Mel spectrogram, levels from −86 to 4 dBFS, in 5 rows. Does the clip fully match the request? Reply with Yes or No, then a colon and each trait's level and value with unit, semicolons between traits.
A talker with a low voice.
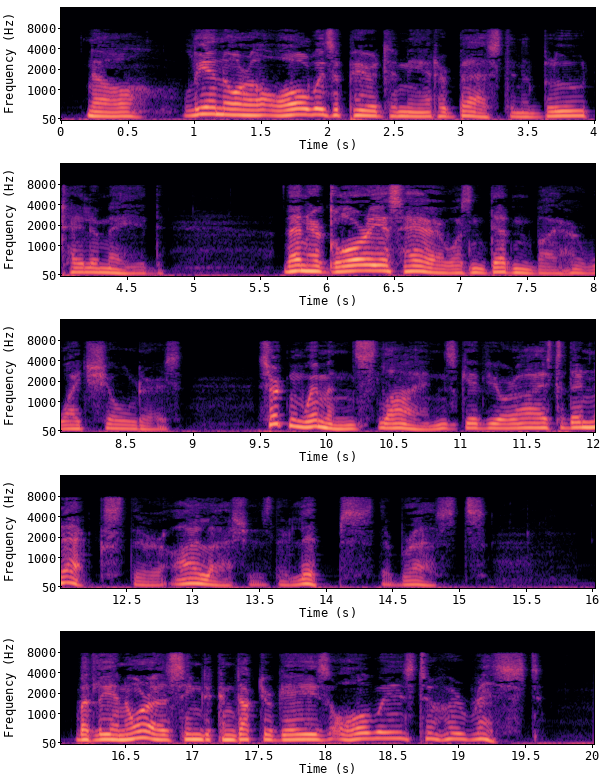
No: medium, 150 Hz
